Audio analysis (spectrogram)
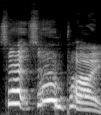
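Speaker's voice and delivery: cracking put-on voice. Reading a character's line aloud in a put-on voice: cracked character voice. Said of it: "that just sounds like a cracked voice".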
